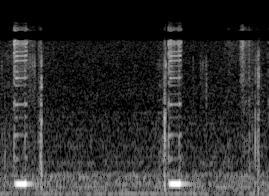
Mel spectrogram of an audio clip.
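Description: Two short, low, buzzy electronic beeps about a second apart, each a steady tone that starts and stops sharply.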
